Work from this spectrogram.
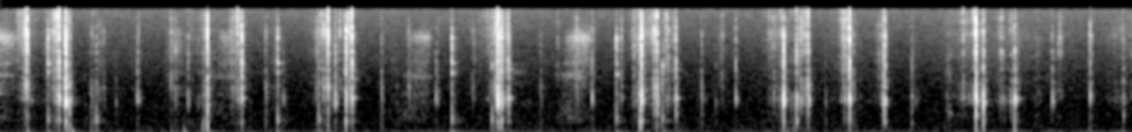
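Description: A small, empty, disposable white plastic cup, hollow and upside down, is tapped and scratched with long fingernails. Sharp, irregular clicks with brief, bright, hollow plastic pings ring over a soft, dry scratching between them. The taps are quick and uneven, and each one dies away almost at once.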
